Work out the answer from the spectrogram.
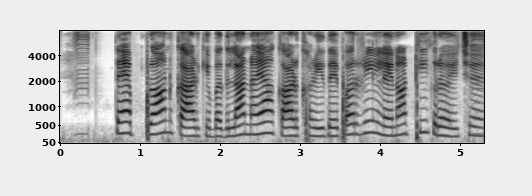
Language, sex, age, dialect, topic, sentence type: Maithili, female, 18-24, Eastern / Thethi, banking, statement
